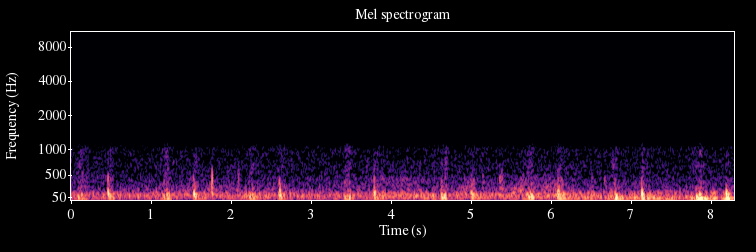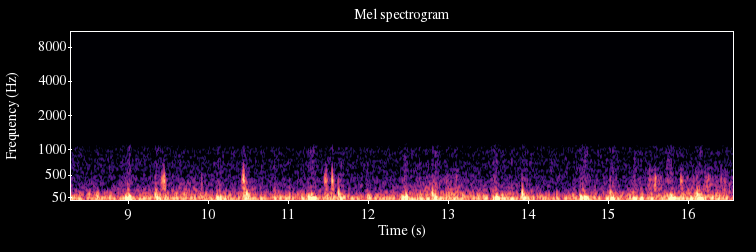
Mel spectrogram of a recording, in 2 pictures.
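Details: Adult heart sounds through a stethoscope over the mitral area, subject lying on right side: muffled low thumps with rustling background noise.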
